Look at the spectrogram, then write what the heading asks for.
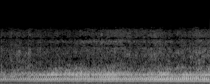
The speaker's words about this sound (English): Planting himself in the middle of the only road leading from the Sudbury airport, Superman waits for Hans Holbein's car to come along. His keen hearing detects an approaching motor, and he stands at rigid attention, every rippling muscle tense.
